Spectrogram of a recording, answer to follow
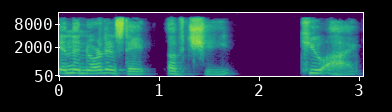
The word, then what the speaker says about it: Qi: B.C.E., Most notably in the northern state ofQi, Qi, pronouncedqi, cheese rulers were famous for their marshall prowess and had regularly been called upon to defend the Joe's northern frontiers.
